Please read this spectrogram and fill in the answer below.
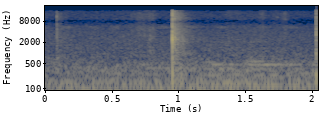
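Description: A single sharp click about a second in, against near silence: a whiteboard marker being handled as it is picked up to write.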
